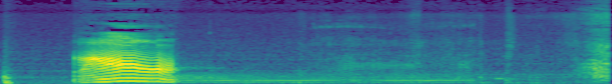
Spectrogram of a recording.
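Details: Fat domestic cat, angry and refusing to be petted or massaged, lets out a single wavering, moaning yowl about one second long, then a low steady growl rumbling for several seconds.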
